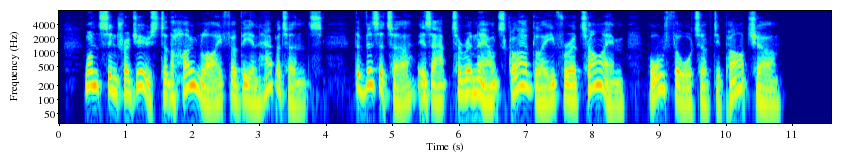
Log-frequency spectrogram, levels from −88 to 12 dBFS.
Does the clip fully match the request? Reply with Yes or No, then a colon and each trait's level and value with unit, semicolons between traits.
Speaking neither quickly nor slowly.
No: slow, 120 wpm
